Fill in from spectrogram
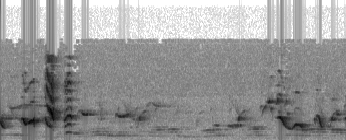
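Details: Oriental magpie-robin (Bengali name doyel) singing an unusual song: sharp high whistled notes and slurred chirps, then a quiet pause and rising-falling whistled phrases near the end.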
